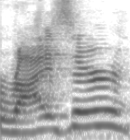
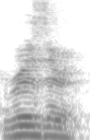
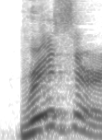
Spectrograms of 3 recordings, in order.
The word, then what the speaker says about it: Risser: Is that Riser? Rizzer. Rizzer. That's how you say it.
